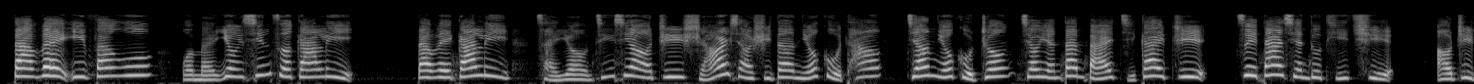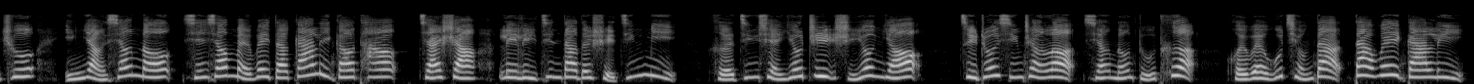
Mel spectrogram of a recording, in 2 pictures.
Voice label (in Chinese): 女声 小女孩 咖喱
